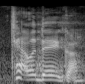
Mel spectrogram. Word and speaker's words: Talladega: How do you say it? Talladega. Talladega. Oh, good.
